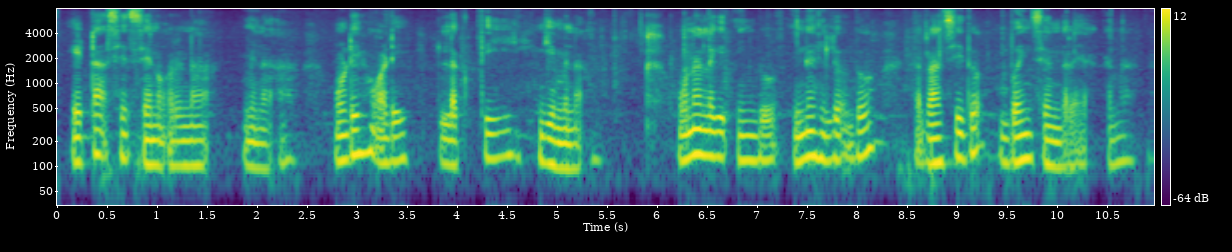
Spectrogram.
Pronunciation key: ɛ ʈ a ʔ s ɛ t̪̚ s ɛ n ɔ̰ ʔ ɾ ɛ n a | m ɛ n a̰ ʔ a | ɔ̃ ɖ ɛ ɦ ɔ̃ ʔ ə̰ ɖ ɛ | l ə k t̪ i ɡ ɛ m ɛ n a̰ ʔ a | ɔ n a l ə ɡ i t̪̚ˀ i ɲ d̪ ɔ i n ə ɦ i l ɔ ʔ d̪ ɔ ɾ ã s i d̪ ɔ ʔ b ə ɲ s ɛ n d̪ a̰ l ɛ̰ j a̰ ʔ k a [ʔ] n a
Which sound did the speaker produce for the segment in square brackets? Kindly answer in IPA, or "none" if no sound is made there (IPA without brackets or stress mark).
none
